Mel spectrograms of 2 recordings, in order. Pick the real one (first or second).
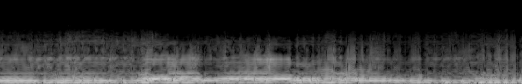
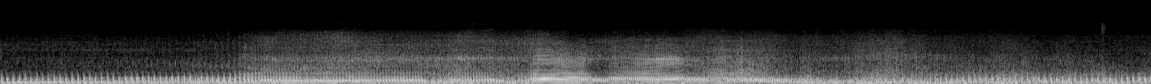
second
